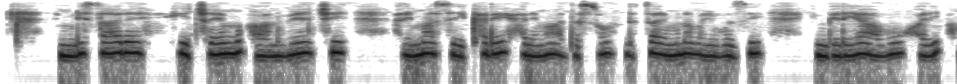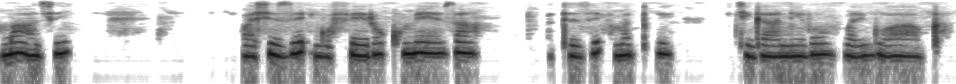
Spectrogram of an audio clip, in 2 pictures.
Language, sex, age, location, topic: Kinyarwanda, female, 18-24, Nyagatare, government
